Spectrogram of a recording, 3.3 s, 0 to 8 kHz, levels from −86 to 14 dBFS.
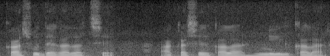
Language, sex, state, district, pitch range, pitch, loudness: Bengali, male, Tripura, West Tripura, 95-105 Hz, 100 Hz, -21 LUFS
